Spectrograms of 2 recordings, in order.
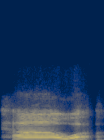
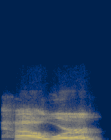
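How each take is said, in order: First: The word ends in an 'a' vowel, no R. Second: The word ends with a sounded R. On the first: "la E R como una A" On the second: "er, er, la R"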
